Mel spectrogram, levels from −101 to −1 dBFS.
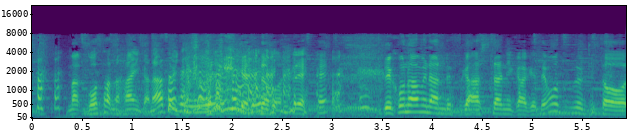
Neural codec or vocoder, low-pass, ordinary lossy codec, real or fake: none; none; none; real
